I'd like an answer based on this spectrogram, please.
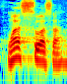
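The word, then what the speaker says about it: وسوسة: Was-wasa, was-wasa, was. You see the two syllables together?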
